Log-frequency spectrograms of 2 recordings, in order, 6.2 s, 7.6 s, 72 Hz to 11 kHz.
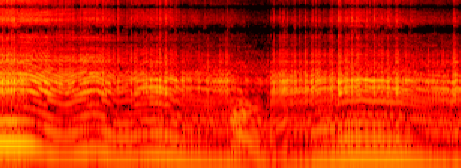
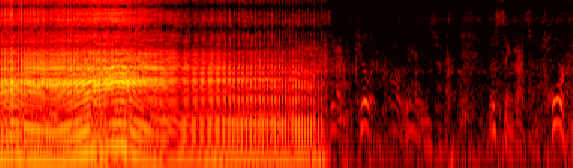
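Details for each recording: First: Yamaha YD100 two-stroke, first start after reinstalling a Dio reed valve, newly ported cylinder and windowed piston: crisp buzz rising and falling smoothly with throttle blips, starts easily, no misfire or rattle; healthy running. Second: YD100 two-stroke first startup with Dio reed valve, ported cylinder and windowed piston; revs high and hunts erratically before dying; owner suspects the uncapped boost port is causing the crazy idle.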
